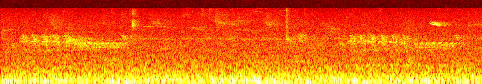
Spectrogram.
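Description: Faint outdoor ambience: a small bird gives a short rapid trill twice, once about a second in and again near the end, with a brief high chirp, over a low steady rumble.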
